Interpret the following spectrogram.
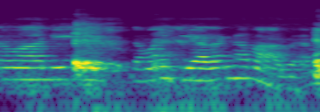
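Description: Speech: a person's voice talking, with nothing else clearly heard besides it.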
